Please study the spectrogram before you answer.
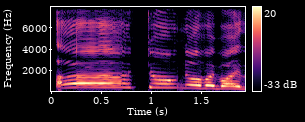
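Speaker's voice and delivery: loud mock disbelief; skeptical. Real, not acted. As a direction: scoff at the excuse. Streamer doubts game character's excuse.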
